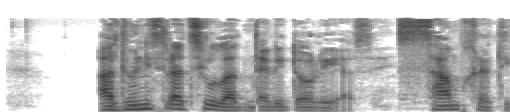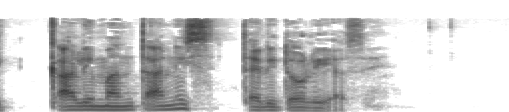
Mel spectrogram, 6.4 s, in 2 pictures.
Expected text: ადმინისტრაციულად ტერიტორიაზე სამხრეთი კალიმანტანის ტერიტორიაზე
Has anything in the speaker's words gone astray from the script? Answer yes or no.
no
